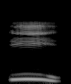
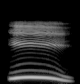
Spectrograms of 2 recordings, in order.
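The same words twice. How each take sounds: First: Said in the usual way. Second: Chanted, ई yelled higher and loud like schoolkids; shouted chant. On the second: Retold or imitated. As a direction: belt out ई the way children chanted it. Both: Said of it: "ऐसे हम लोग पढ़ते थे".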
